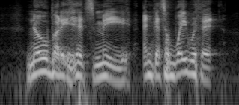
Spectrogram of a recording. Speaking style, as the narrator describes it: roared suddenly

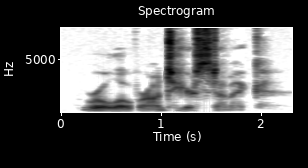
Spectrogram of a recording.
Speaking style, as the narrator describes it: he says huskily

